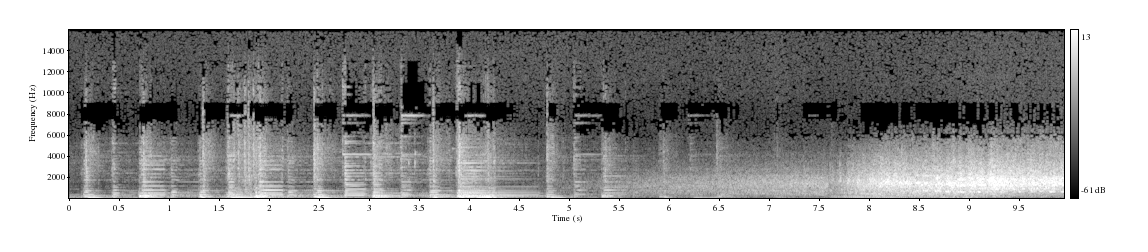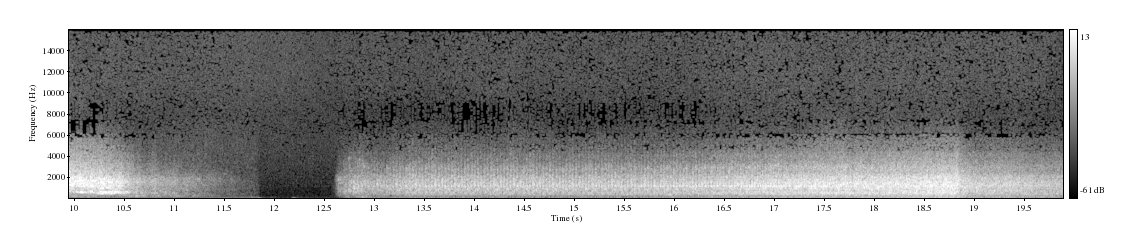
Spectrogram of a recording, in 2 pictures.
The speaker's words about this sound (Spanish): Creo que ya regresó mi tío. Acabo de oír el camión.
